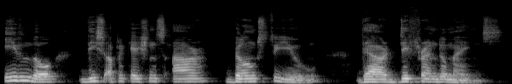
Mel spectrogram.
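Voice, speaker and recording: A man presenting a software webinar, explaining features with frequent hesitations and fillers. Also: mid-range voice, moderate pace. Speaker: webinar presenter, solution engineer.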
